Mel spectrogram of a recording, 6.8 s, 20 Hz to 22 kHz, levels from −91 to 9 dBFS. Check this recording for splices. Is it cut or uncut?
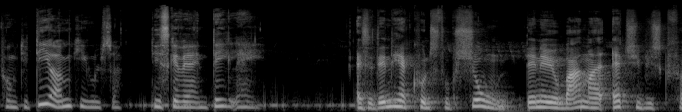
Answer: uncut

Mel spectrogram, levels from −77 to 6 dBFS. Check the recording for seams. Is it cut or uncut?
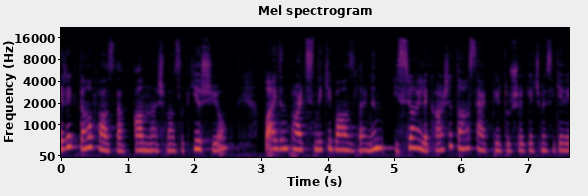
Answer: cut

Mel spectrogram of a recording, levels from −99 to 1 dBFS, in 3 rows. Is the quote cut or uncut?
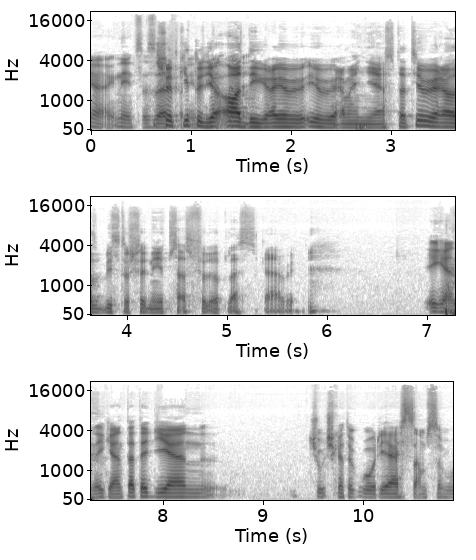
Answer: uncut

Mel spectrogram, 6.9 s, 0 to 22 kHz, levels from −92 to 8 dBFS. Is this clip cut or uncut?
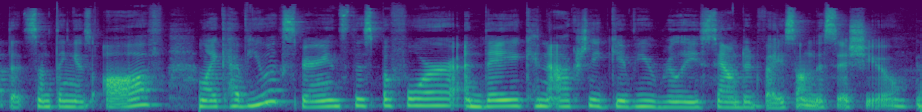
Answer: cut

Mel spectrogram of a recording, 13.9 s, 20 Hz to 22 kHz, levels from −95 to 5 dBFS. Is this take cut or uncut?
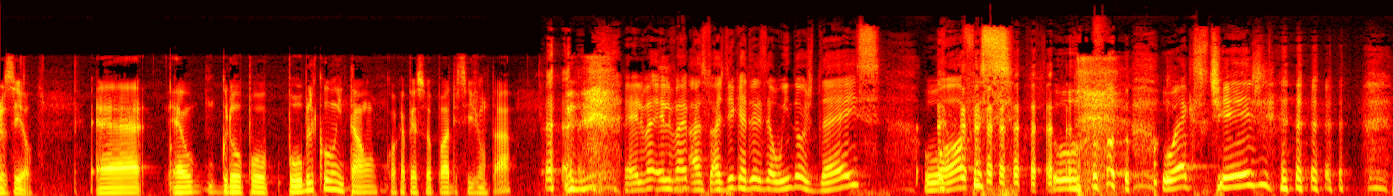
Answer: cut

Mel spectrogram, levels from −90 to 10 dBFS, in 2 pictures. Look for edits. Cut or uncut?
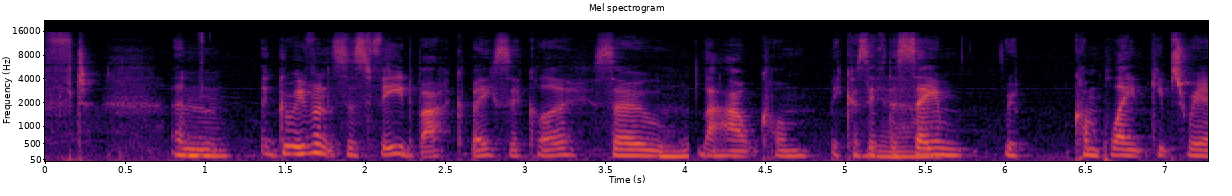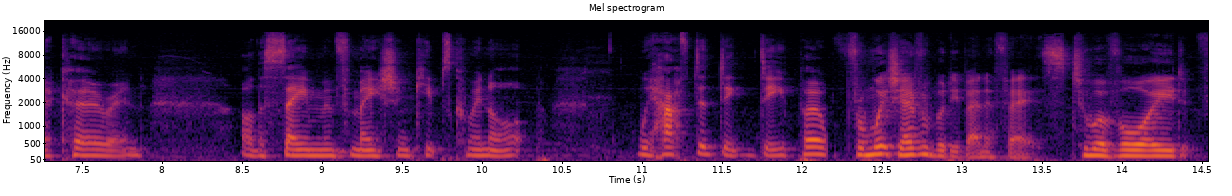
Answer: cut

